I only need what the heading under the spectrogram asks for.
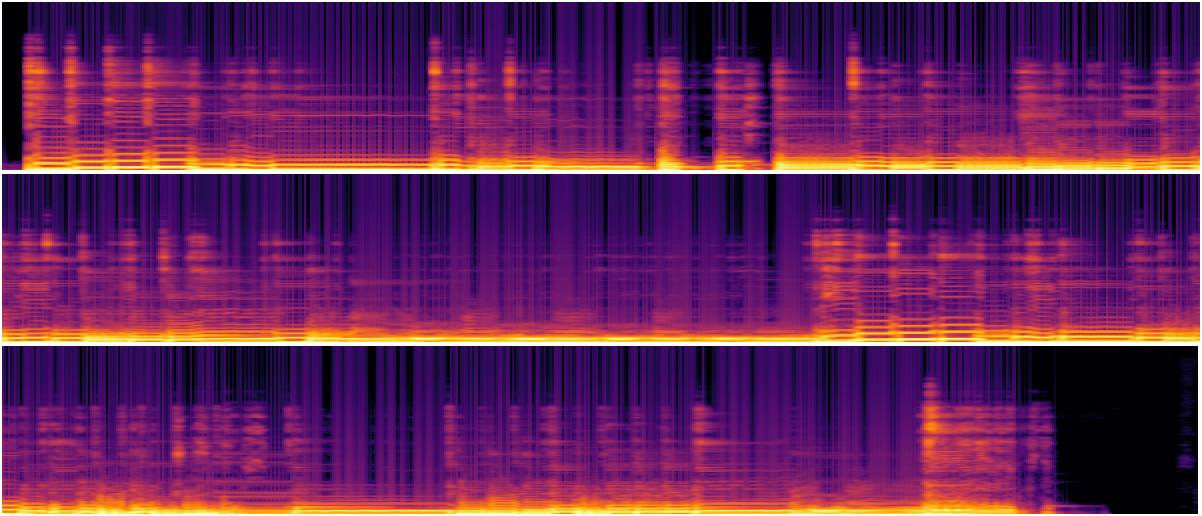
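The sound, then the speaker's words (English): A bass guitar plays a busy line through effects, its low notes thick and steady while the treble edge buzzes with a fizzy, amp-like distortion. No one speaks, and it stops abruptly at the end. “The treble is getting that sort of fizzy, ampeggy sound going on there.”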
